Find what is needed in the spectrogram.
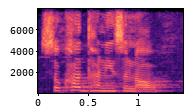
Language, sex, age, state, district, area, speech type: Maithili, female, 30-45, Bihar, Supaul, urban, read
